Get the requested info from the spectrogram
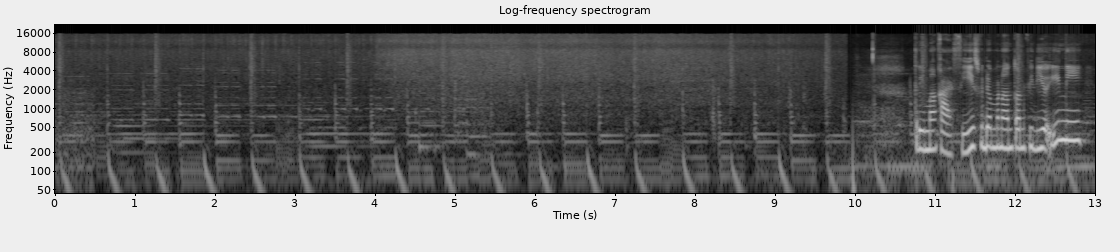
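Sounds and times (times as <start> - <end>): tofu sizzling in a frying pan: 0.0 - 10.0
music with deep kick drums: 0.0 - 13.0.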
